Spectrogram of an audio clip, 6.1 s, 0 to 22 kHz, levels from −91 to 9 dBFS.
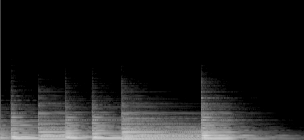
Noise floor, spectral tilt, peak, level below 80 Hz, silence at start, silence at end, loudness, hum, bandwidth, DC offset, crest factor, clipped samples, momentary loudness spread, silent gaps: -49 dBFS; -7.5 dB/octave; 0 dBFS; -34 dBFS; 0 s; 0.7 s; -18 LUFS; none; 7 kHz; under 0.1%; 18 dB; under 0.1%; 8 LU; none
